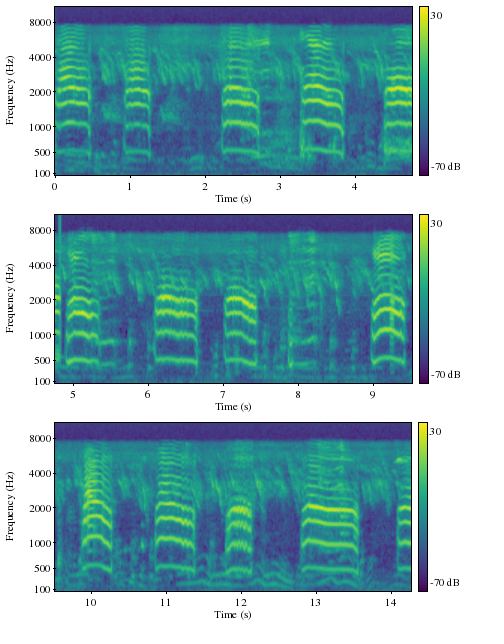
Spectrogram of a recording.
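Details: Kitten searching for its mother, meowing insistently: clear rising-falling cries roughly one per second, each short and bright, with softer murmurs in the gaps between them.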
